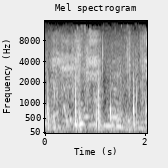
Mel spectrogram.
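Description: Children chatter and laugh nearby.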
